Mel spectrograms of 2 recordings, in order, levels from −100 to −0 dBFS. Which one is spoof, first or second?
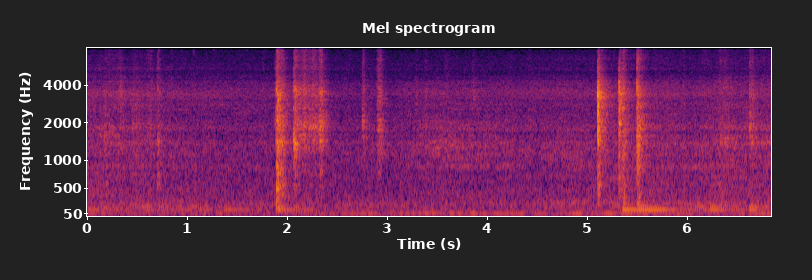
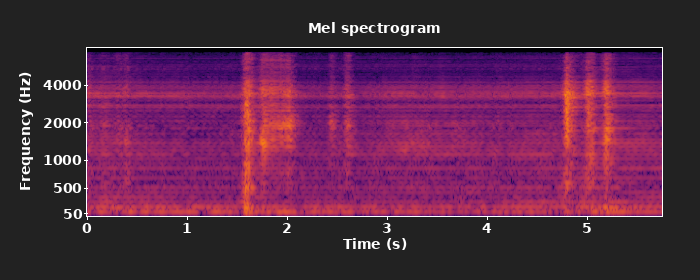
second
